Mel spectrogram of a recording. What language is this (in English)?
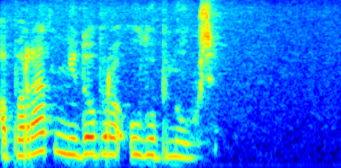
Russian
